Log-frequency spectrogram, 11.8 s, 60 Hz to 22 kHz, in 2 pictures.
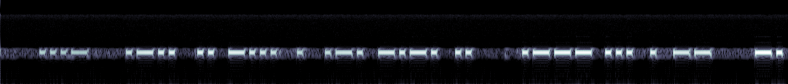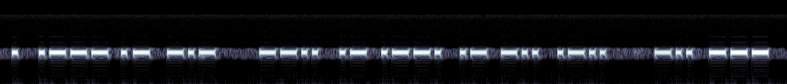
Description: Morse code, heard as a keyed tone, about 30 wpm, 560 Hz. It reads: V LIBERCI JSEM NEJAK ZAPADL DO
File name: Archiv / CUC179 / ok1fhi cul179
